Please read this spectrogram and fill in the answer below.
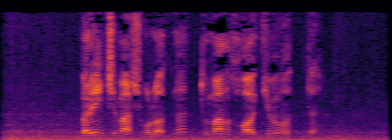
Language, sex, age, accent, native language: Uzbek, male, 18-24, Farg'ona, Uzbek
